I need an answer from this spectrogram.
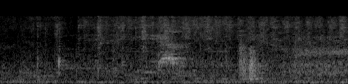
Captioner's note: whisk rattling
